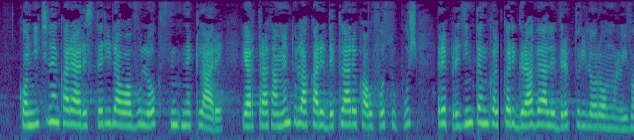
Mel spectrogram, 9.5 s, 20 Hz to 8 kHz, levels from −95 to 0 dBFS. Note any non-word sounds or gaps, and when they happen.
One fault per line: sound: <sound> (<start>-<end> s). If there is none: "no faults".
sound: dropout (7.5-7.5 s)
